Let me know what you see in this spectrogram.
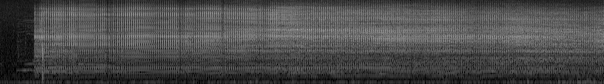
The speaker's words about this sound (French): Mais ouvrons-la. Ensemble, ils tirent la porte qui se met à grincer comme une petite misère.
